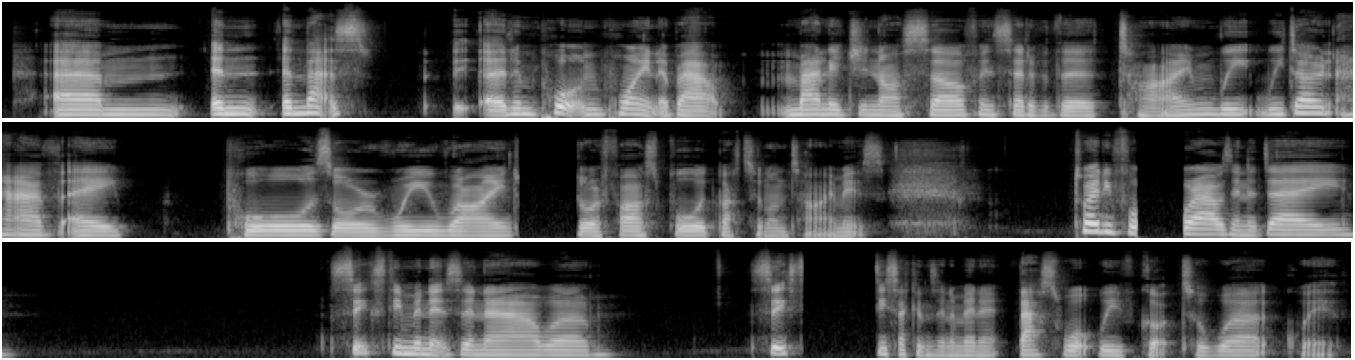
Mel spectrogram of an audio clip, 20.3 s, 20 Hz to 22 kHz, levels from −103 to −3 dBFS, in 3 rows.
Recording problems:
audio freezing; at 9.5 s, at 12 s and at 18 s

